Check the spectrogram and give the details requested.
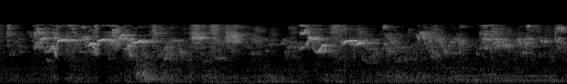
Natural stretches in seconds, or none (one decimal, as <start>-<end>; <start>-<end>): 0.0-1.7; 3.6-5.0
